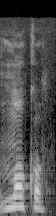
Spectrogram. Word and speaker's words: moko: Alors, Moko. Moko. Ouais. C'est-à-dire que le premier O, je ne sais pas si tu te souviens de l'alphabet, tu as le O qui se prononce O et tu as le O.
